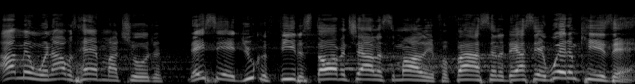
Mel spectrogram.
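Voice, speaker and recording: A man's animated tone, fairly quick pace and lively intonation, over noticeable background noise. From Washington DC area. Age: 40s. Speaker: comedian. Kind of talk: stand-up. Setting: stage with audience.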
